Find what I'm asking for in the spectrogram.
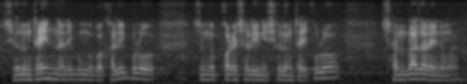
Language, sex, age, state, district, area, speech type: Bodo, male, 45-60, Assam, Kokrajhar, rural, spontaneous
